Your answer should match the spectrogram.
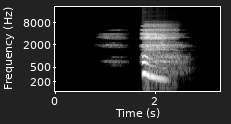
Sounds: Sigh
